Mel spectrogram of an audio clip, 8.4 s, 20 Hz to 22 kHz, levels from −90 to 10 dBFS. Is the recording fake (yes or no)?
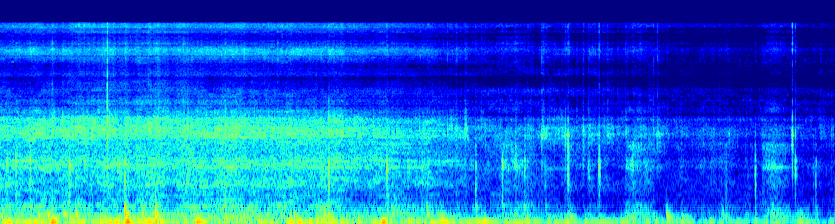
yes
